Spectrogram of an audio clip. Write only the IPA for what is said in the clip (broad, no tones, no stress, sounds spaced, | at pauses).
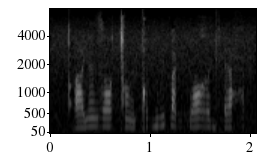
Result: qʼ ɐ j ɛ̃ z ɔ ǀ ɔ̃ ɡ ǃ ɨ ɡ͡b ĩ k͡p a ɡ ɡ͡b ɔ ʁ i ɡ ʔ ɛ ħ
